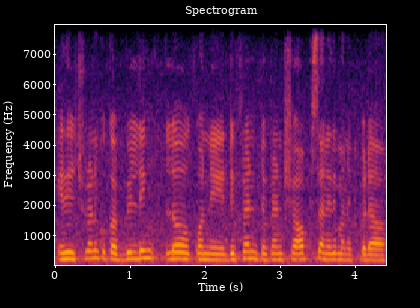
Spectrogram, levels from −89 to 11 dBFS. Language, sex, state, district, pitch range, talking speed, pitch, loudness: Telugu, female, Andhra Pradesh, Annamaya, 205-230 Hz, 160 wpm, 215 Hz, -15 LUFS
